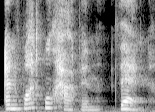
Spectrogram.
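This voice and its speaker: A woman playing a condescending, controlling corporate superior in an audio drama, speaking deliberately with drawn-out emphasis. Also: sits high, expressive, slight background noise. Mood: mocking, cold. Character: smug, controlling corporate woman taunting a subordinate.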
